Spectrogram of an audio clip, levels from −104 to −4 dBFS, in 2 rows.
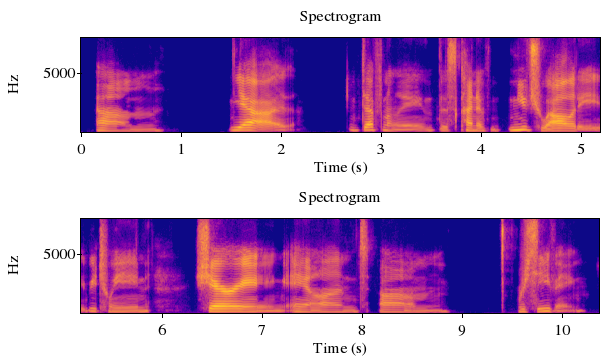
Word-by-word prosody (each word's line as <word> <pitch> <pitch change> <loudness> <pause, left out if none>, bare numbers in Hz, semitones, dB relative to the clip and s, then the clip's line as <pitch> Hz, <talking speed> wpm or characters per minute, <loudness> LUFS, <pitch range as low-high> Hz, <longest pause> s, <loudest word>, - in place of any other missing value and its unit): Um 95 - -6 0.7
yeah, 220 -1 +3 0.7
definitely 105 - -6
this 100 -1 -1
kind 205 -2 0
of - - -12 0.2
mutuality 195 - +1
between 100 - -7 0.4
sharing 205 - +5
and, 95 - -5 0.2
um, 180 - -9 0.7
receiving. 225 +5 -2
190 Hz, 70 wpm, -25 LUFS, -, 0.7 s, sharing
